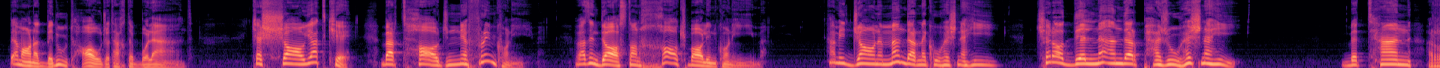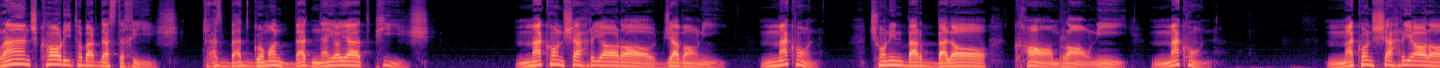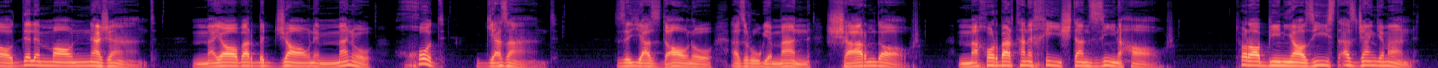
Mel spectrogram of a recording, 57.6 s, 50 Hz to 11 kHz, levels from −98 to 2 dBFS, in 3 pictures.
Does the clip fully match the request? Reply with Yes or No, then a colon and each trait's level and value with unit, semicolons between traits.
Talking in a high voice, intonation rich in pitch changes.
No: low, 130 Hz; wide, 7.2 semitones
